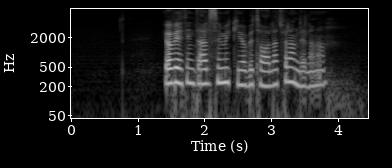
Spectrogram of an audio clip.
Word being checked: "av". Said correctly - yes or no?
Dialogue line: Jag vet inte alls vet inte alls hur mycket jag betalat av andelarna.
no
